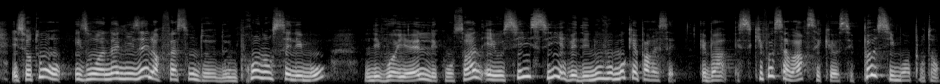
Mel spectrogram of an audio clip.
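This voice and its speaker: Speaking at a fairly quick pace, a woman with a fairly high pitch and a dark, mellow tone lets her pitch swing very widely. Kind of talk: casual talk to camera.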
